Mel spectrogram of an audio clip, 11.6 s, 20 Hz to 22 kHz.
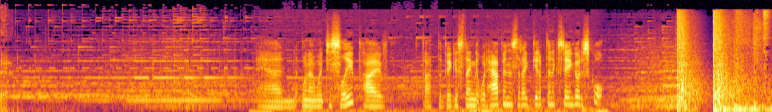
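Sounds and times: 
speech: 4.5 - 9.6
gunshots with long rumbling echo: 10.1 - 11.5.

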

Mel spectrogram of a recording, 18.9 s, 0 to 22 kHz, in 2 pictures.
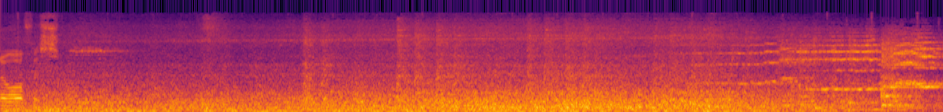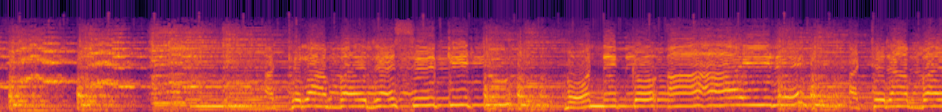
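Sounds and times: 
speech: 0.0 - 1.0, 3.2 - 4.2, 12.4 - 18.8
number 7 subway train rumbling and clattering on elevated tracks: 0.0 - 18.8.

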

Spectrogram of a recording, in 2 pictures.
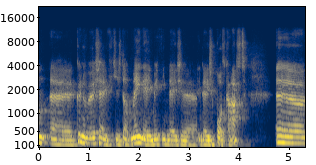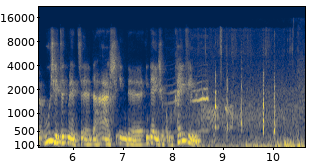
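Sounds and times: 
speech: 0.0 - 9.1
chicken clucking: 7.8 - 10.4
wind buffeting the microphone outdoors: 8.7 - 10.6.

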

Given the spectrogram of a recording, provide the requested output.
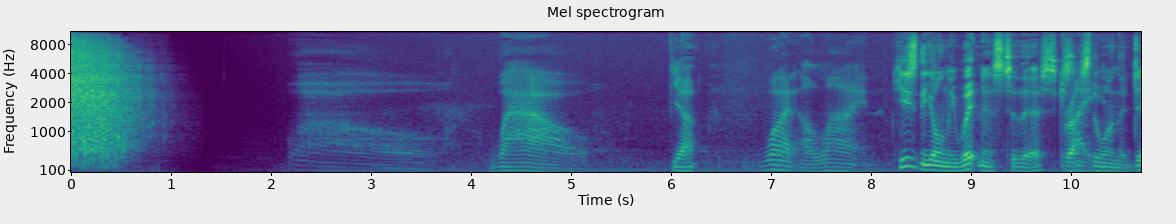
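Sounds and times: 
rifle gunshot: 0.0 - 1.0
speech: 4.3 - 4.9, 6.0 - 10.6.

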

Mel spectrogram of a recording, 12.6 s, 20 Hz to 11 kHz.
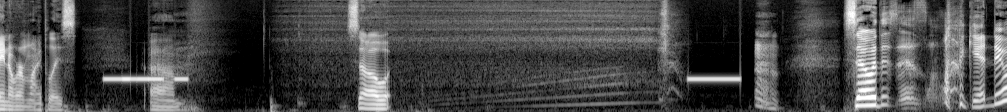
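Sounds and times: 
speech: 0.0 - 1.0, 1.9 - 2.5, 4.4 - 5.0, 9.4 - 9.8, 10.6 - 12.5
electronic beeps: 1.3 - 2.4, 8.6 - 9.3
person blowing their nose: 3.5 - 8.6.

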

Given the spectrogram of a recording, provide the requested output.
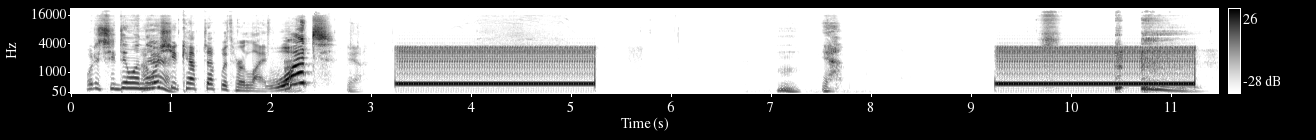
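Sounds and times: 
speech: 0.2 - 3.0, 7.1 - 7.8
telephone call ringing tone: 3.2 - 5.3, 9.2 - 11.3.

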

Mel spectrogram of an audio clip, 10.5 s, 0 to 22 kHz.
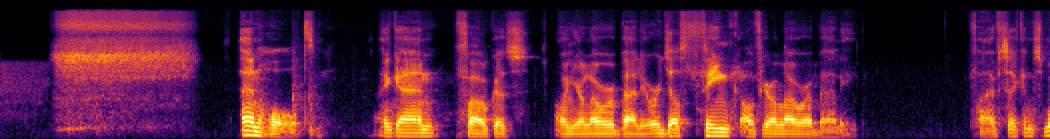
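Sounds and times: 
deep breath in during a guided breathing exercise: 0.0 - 2.0
speech: 2.4 - 8.6, 9.7 - 10.4.

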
